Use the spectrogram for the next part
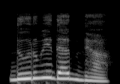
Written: ದುರ್ವಿದಗ್ಧ

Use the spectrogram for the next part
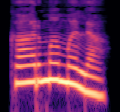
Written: ಕಾರ್ಮಮಲ

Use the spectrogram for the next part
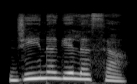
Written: ಜೀನಗೆಲಸ

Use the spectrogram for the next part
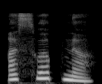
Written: ಅಸ್ವಪ್ನ

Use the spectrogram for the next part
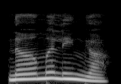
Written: ನಾಮಲಿಂಗ

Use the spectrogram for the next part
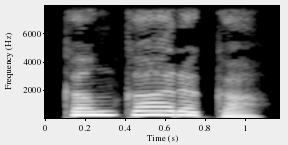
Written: ಕೆಂಕರಿಕೆ

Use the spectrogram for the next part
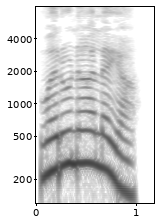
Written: ವರುಣಾಲಯ

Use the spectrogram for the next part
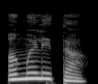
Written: ಆಮಿಳಿತ

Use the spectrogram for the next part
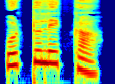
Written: ಒಟ್ಟುಲೆಕ್ಕ

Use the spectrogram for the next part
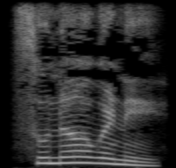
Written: ಸುನಾವಣೆ

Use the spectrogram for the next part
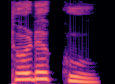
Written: ತೊಡಕು

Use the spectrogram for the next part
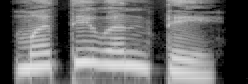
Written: ಮೇಧಾವಂತ

